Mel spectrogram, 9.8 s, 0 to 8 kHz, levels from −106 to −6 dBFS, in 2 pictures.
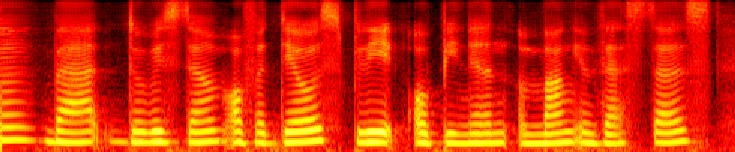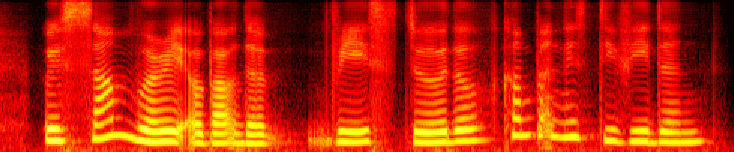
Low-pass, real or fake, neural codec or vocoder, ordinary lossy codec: none; fake; codec, 16 kHz, about 1 kbps, DyCAST, with the encoder's durations; none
